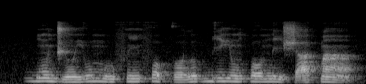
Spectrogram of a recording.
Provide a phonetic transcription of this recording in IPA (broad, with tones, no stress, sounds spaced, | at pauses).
ɡ͡b ũ˦ d͡ʒ ũ˧ j u˦ m u˧ f ĩ˦ f o˦˨ k o˧ l u˦ ɡ͡b i˦ j ũ˦ k͡p o˦ n i˦˨ ʃ a˨˦ k͡p ã˦˨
